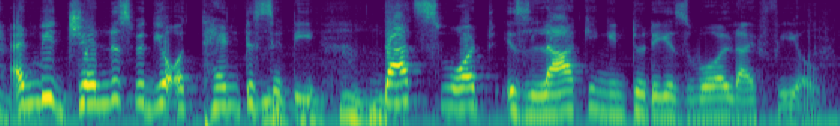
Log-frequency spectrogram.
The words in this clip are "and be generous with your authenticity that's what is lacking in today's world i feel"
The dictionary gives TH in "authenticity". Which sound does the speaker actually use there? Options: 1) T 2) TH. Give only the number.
1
